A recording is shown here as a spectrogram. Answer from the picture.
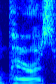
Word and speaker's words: Pris: I think you pronounce it Paris. Yeah, it's pronounced Paris.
